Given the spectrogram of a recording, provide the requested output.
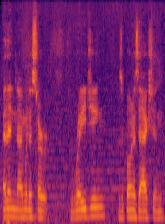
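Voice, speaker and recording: A man's voice: medium pitch, fairly even intonation, moderate pace, a little mellow. A man talking casually as a player in a tabletop role-playing game. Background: background music.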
